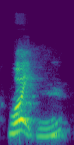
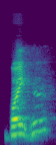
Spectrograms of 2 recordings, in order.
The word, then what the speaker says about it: Houghton: Houghton, I said it right. Houghton? No. Houghton.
